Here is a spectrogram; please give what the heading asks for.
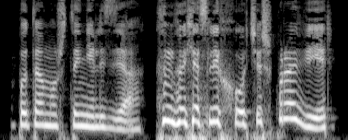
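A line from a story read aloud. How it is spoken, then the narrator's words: Laughing. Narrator (Russian): засмеялась Шарлотта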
